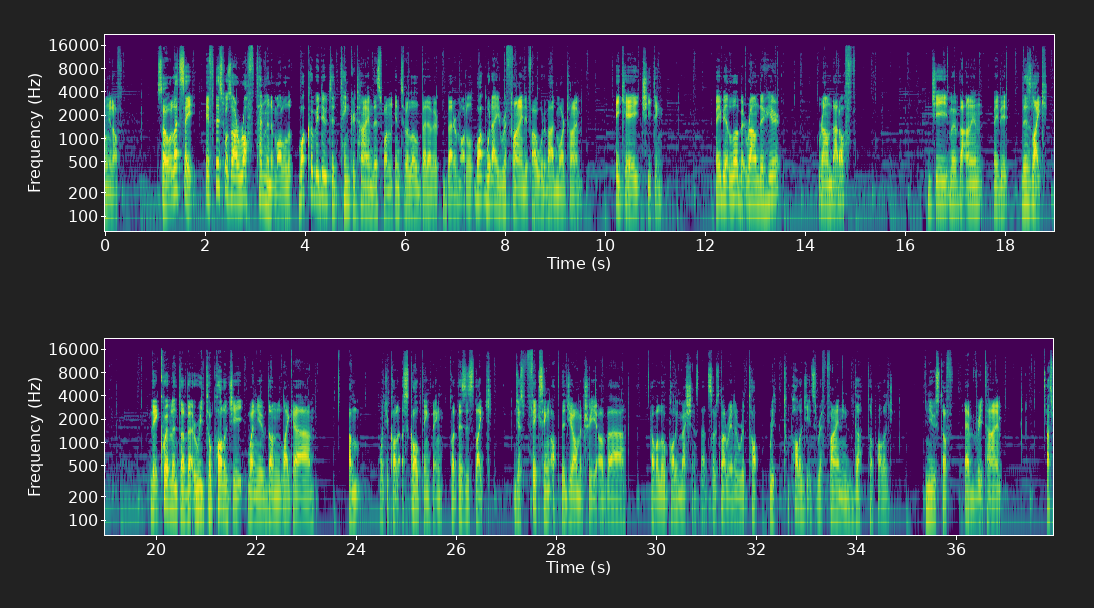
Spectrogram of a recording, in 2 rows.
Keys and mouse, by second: 0.4-0.8 middle drag, 1.4-1.8 middle drag, 2.0 middle drag, 3.8 middle drag, 4.4 middle click, 6.0 middle drag, 6.8 1, 7.0 middle drag, 7.6 click, 7.8 Tab, 8.1 1, 8.6 middle click, 9.1 g, 9.8 click, 10.5 click, 10.7 middle click, 11.3 g, 12.0 click, 12.6 click, 13.1 g, 13.5 g, 13.8 click, 14.1 middle click, 15.0 click, 15.2 middle click, 15.8 g, 16.5 click, 16.7 middle click, 17.6 click, 18.1 click, 18.1 g, 18.9 g, 19.3 click, 21.8 middle click, 22.6 middle click, 23.2 click, 23.3 g, 23.8 click, 24.2 click, 24.5 g, 24.9 click, 26.3 middle click, 27.3 click, 27.6 middle click, 28.6 shift+middle click, 29.9 ctrl+shift+click, 30.8 middle click, 31.5 middle click, 32.4-33.4 drag, 33.6 middle click, 34.3 middle click, 34.8 2, 35.1-36.7 drag, 37.0 1, 37.5 g, 37.8 click.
